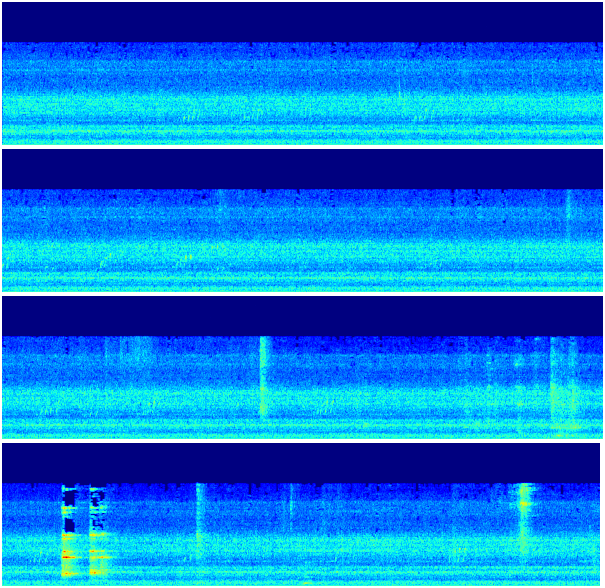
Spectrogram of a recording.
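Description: A steady low mechanical hum with constant noise under it, with a few short, sharp high-pitched sounds about three-quarters of the way through.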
